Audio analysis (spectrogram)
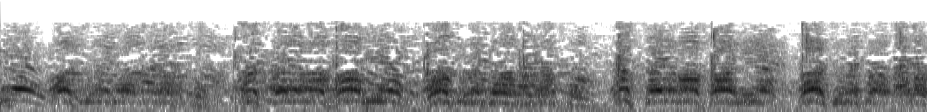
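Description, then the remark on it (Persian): A large protest crowd chants the slogan "the baton is your crime, our hands are empty" in unison, voices rising and falling in a steady rhythmic cadence, loud and dense with many people shouting together. “بعد مردم میگن باطوم تو خلاف کن، دستای ما خالیه.”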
